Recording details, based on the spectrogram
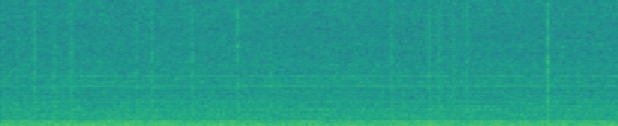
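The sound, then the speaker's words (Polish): A steady, loud low rumble fills the cabin of an airplane rolling at high speed down the runway after landing, a dense roar with no pauses and no voices. “Bo tak naprawdę, jak widzimy, samolot poruszy się z naprawdę dużą prędkością.”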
